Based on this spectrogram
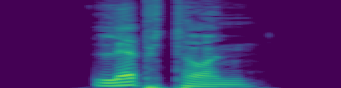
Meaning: lepton
- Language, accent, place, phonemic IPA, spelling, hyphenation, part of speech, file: German, Germany, Berlin, /ˈlɛptɔn/, Lepton, Lep‧ton, noun, De-Lepton.ogg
